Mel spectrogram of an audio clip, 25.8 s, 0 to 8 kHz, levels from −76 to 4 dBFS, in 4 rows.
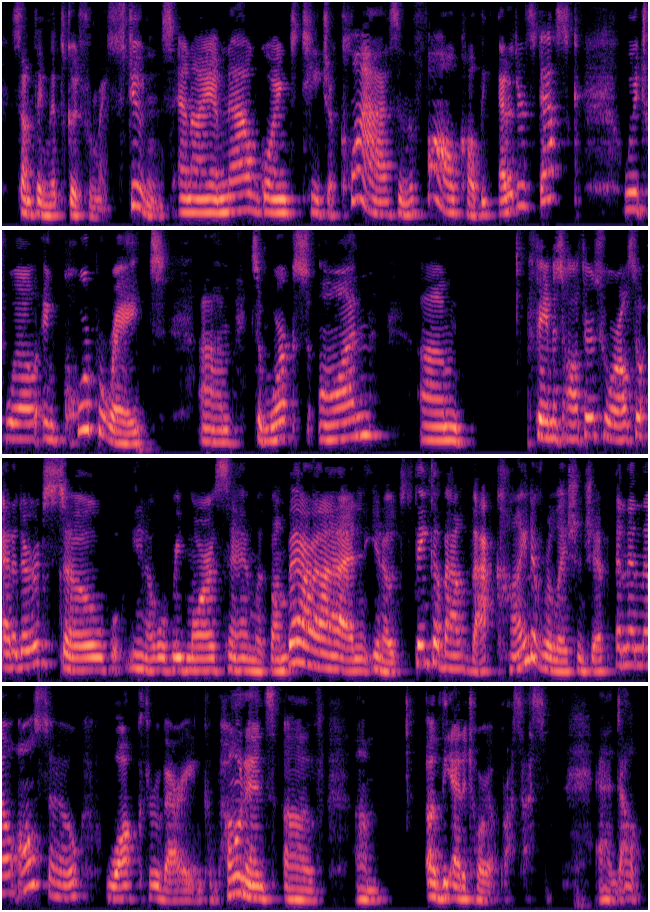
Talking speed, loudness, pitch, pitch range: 160 wpm, -20 LUFS, 175 Hz, 160-210 Hz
